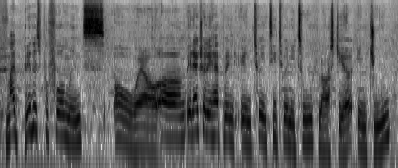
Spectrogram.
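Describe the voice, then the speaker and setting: A woman speaks fairly slowly in a South African accent with ordinary pitch variation. There is noticeable background noise. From South Africa, Eldorado Park. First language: isiZulu. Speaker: musician. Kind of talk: interview. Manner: halting.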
